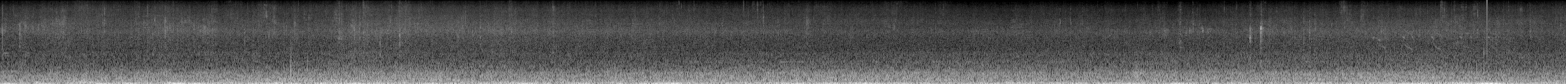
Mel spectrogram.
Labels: Is this indoors?
no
